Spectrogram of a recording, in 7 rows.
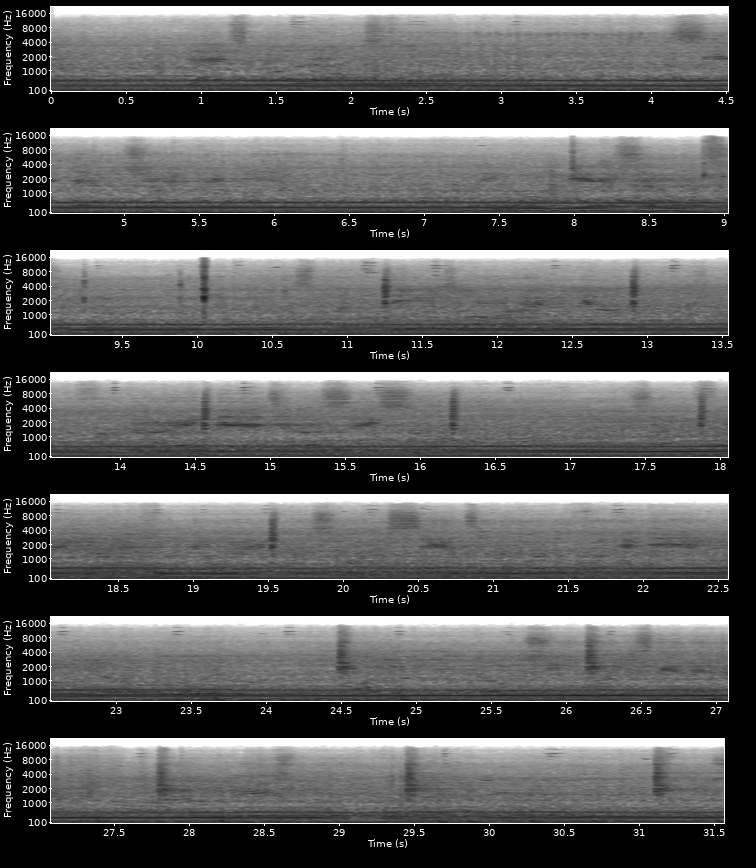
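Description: Can-Am Maverick X3's turbocharged three-cylinder engine running at a steady, moderate speed, heard from inside the open cab as it drives along a dirt trail. Its pitch dips briefly a few times as the throttle eases, with scattered light rattles and clicks from the chassis.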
